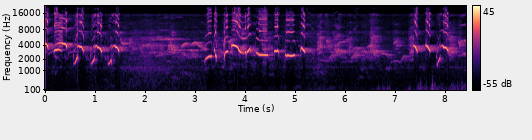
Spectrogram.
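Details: Oriental magpie-robin singing loudly and forcefully after being provoked by a rival, pressing hard and unloading its full repertoire: bursts of sharp swept whistles and snapping high clicks, a quieter pause, then a fresh burst near the end.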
